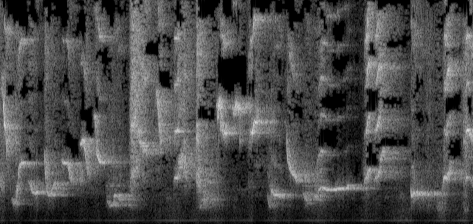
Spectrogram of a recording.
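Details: Chinese hwamei, locally samyong, delivering a training song: dense run of loud, melodious whistles jumping between pitches, rising and falling slurs with harmonics, nearly nonstop, faint hum behind.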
